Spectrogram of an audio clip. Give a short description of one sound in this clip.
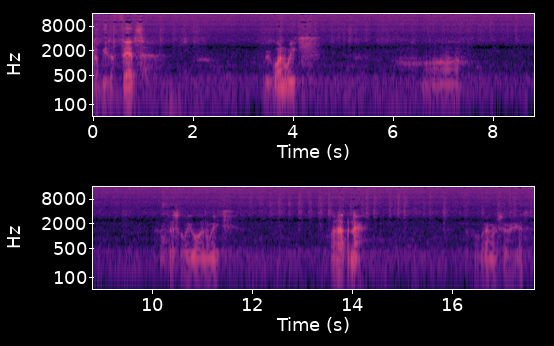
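An elderly man speaks slowly in short bursts close to the microphone, with long pauses.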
